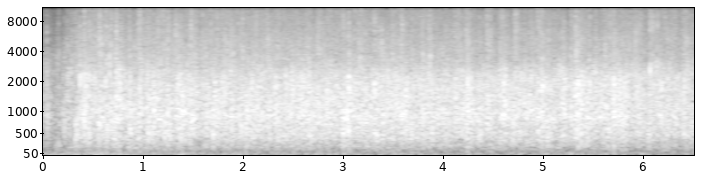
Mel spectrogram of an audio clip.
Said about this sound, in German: Applaus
